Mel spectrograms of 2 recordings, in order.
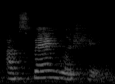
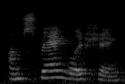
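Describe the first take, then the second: No difference in how they are said.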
